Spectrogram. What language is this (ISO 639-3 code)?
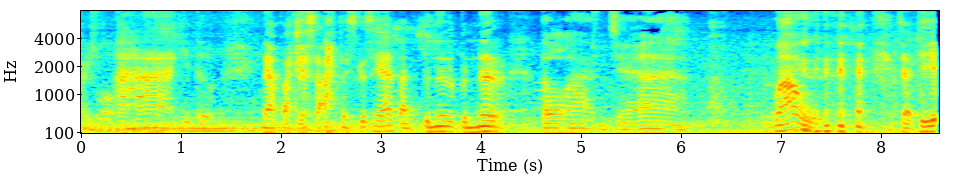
ind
